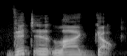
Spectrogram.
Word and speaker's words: vitiligo: i want to talk about vitiligo vitiligo that's how it's pronounced what is it it's a deep pigmentation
